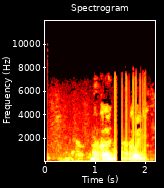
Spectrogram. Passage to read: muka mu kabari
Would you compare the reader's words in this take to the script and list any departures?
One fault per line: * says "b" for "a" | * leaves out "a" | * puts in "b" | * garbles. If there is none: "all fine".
all fine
